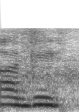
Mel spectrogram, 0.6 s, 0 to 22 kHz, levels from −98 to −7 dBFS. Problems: none marked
